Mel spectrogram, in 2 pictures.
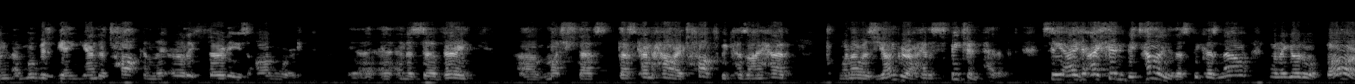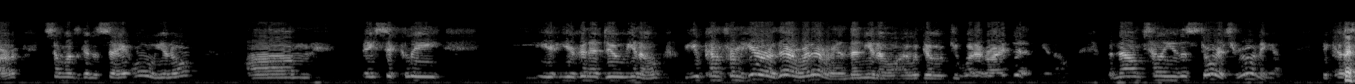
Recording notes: This episode was recorded over the phone so the quality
